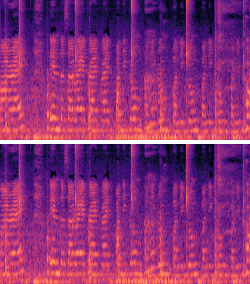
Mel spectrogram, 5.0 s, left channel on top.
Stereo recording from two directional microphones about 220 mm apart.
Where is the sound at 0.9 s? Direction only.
15° left (ahead or behind).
